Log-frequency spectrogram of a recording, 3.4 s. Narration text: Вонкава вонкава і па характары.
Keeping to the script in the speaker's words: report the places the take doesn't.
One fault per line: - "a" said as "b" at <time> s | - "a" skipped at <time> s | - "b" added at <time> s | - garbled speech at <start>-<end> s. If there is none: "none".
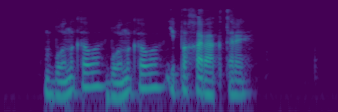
none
